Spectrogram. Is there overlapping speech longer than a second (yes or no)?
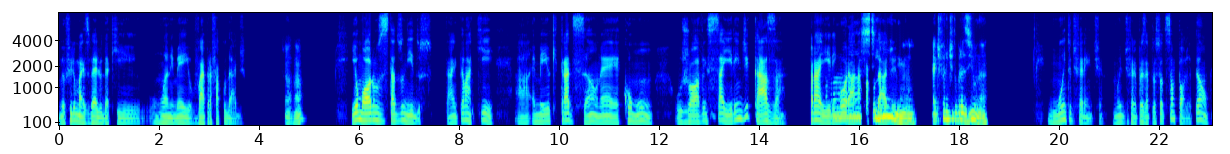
yes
